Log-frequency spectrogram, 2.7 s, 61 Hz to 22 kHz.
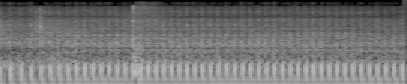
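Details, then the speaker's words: New, never-ridden Icebear Trifecta 150cc scooter with GY6 150 carbureted engine, idling around 2,000: quick even single-cylinder putter with one brief stumble early on; slight hitch in the idle. "be idling right at 2,000. It does have now the carburetor. A little hitch."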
